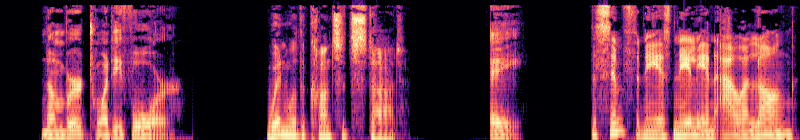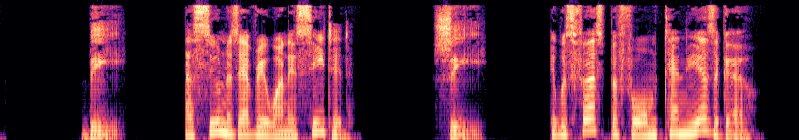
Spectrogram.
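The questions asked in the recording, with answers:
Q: When will the concert start?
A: B: As soon as everyone is seated.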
